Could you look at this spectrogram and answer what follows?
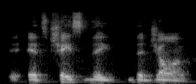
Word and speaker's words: Chase De Jong: And so you're not going to see freaking Chase De Jong, or however you pronounce his name, which in Dutch, it's Chase De Jong. That's what his name is.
